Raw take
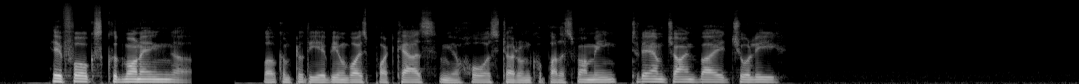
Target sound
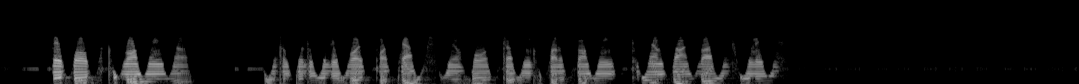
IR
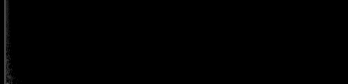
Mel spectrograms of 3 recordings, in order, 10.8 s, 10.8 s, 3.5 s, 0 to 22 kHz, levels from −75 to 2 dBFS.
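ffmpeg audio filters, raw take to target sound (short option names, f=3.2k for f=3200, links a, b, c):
-filter_complex "[0:a]aeval=exprs='0.562*(cos(1*acos(clip(val(0)/0.562,-1,1)))-cos(1*PI/2))+0.0316*(cos(6*acos(clip(val(0)/0.562,-1,1)))-cos(6*PI/2))':c=same,aeval=exprs='val(0)*sin(2*PI*720*n/s)':c=same,asplit=2[a][b];[1:a]atrim=start_sample=2205,asetrate=74970,aresample=44100[c];[b][c]afir=irnorm=-1:irlink=0,volume=-1dB[d];[a][d]amix=inputs=2:normalize=0,afftfilt=real='re*lt(b*sr/1024,360*pow(3600/360,0.5+0.5*sin(2*PI*4*pts/sr)))':imag='im*lt(b*sr/1024,360*pow(3600/360,0.5+0.5*sin(2*PI*4*pts/sr)))':win_size=1024:overlap=0.75,volume=-6.5dB"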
